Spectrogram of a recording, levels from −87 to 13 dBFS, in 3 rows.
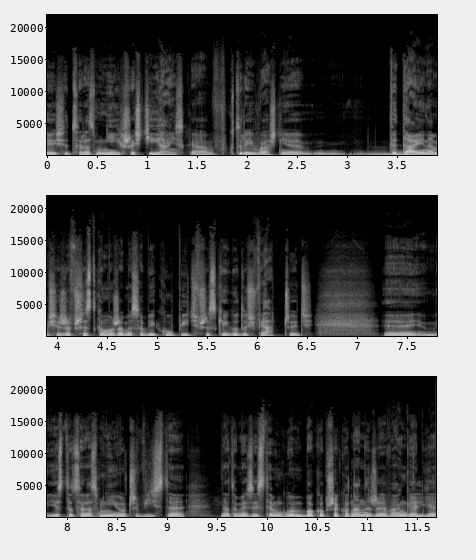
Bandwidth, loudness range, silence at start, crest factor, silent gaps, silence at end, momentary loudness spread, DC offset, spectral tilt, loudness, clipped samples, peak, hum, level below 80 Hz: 16 kHz; 3 LU; 0 s; 20 dB; none; 0 s; 11 LU; under 0.1%; -5.5 dB/octave; -22 LUFS; under 0.1%; -2 dBFS; none; -60 dBFS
